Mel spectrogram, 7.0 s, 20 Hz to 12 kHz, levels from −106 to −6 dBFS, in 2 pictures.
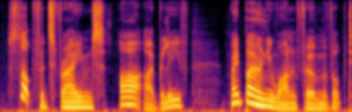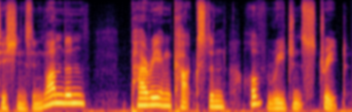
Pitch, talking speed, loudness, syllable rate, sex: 140 Hz, 170 wpm, -19 LUFS, 5.8 syllables/s, male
